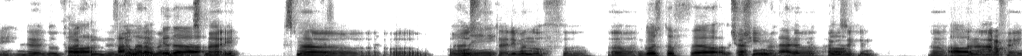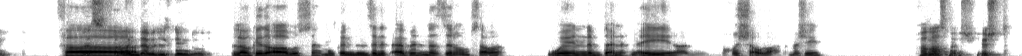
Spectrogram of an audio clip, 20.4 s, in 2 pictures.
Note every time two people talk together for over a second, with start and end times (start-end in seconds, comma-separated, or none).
0.7-2.1, 7.3-8.6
